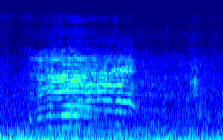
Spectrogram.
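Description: A young goat bleats once: a single wavering call about a second long.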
